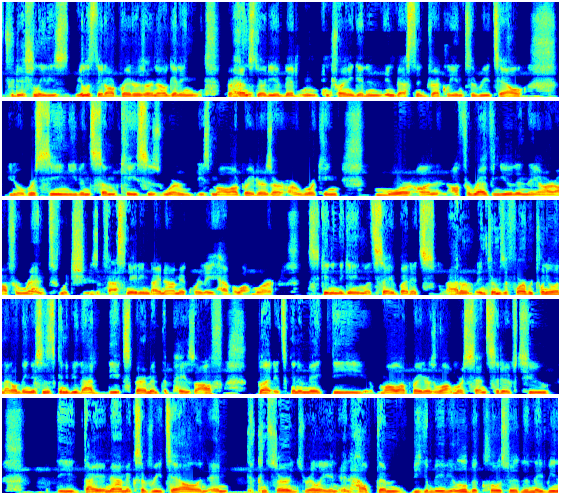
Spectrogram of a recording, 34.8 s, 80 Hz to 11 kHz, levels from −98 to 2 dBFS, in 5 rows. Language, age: English, 20-39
